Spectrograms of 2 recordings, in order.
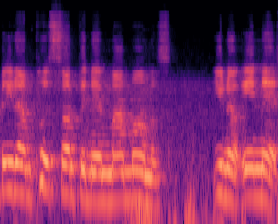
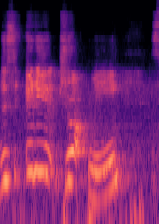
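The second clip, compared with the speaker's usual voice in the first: poor, failed fake British accent; 6 semitones higher than usual. Retelling what she said to people after she fell, in a bad British accent. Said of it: "However they say it, I can't do it".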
